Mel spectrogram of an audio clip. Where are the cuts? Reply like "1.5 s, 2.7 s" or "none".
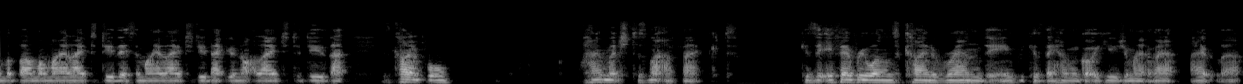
4.3 s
